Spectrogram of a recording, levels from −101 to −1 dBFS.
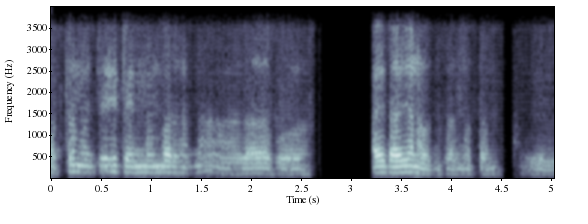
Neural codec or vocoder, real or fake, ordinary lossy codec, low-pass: vocoder, 24 kHz, 100 mel bands, Vocos; fake; Opus, 64 kbps; 3.6 kHz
